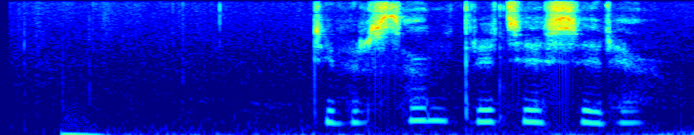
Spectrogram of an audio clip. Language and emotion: Russian, neutral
